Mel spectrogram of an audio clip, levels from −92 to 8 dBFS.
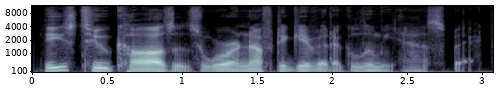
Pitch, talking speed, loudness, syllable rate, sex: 90 Hz, 215 wpm, -21 LUFS, 5.9 syllables/s, male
